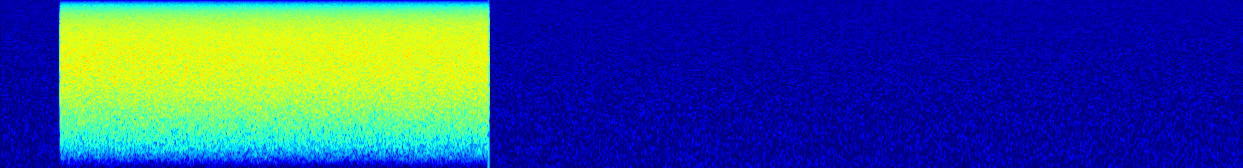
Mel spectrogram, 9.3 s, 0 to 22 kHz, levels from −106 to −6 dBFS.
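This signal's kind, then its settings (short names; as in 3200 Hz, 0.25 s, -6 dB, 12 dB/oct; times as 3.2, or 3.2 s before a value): noise band 2500–11000 Hz, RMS -24.5 dBFS 3.21 s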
